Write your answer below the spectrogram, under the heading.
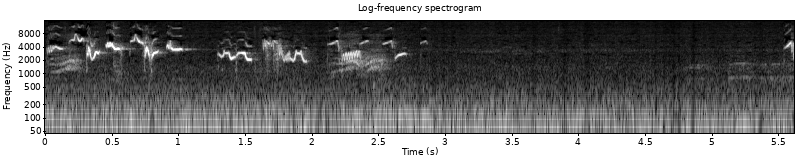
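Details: Blue-and-white flycatcher, known in Indonesia as a migrant, delivers a fast tumbling run of varied whistles and twangy notes for about three seconds, then falls quiet before one last high note.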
